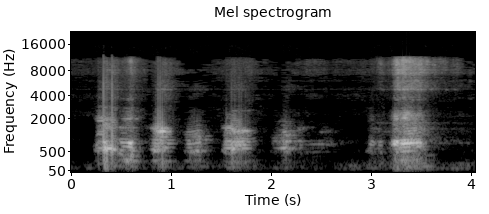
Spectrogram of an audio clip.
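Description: A person's voice speaking in short, broken phrases over a video-call link, with a pause of about a second before a final short phrase.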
